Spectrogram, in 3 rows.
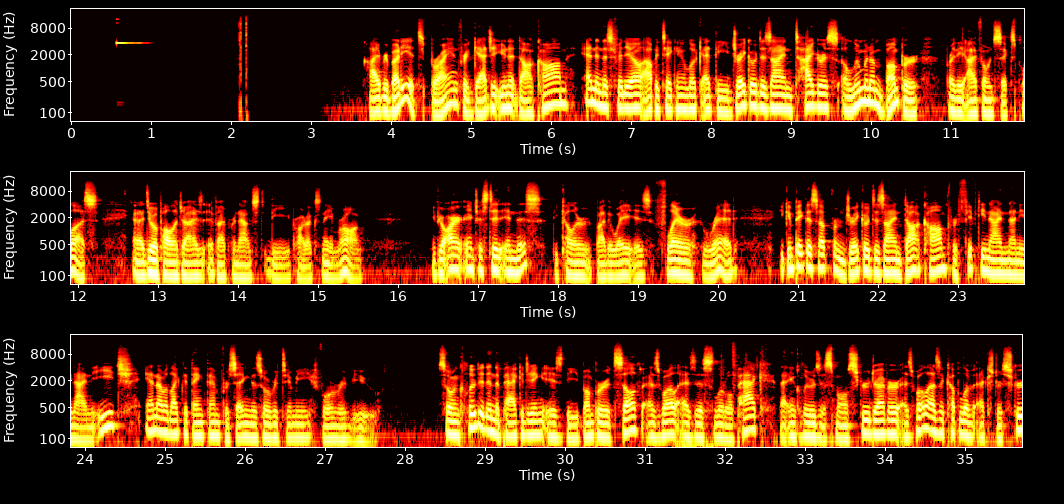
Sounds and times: Speech: 3.7 - 15.6, 16.4 - 27.8, 28.4 - 35.7.

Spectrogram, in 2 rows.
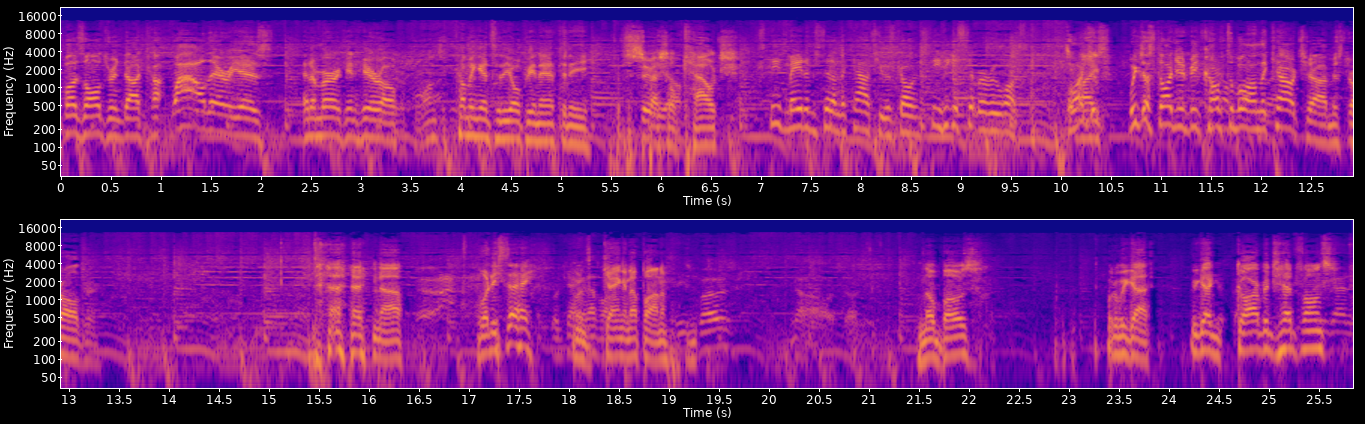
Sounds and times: Speech: 0.0 - 13.3, 17.1 - 19.6, 23.4 - 25.8
Music: 0.0 - 25.8.

